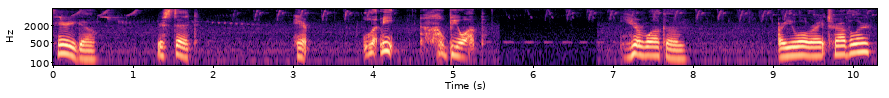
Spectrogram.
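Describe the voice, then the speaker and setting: A woman's voice: fairly low pitch, expressive, takes it slowly, pauses often, dark tone, full character voice. A woman playing a noble, humble lady knight in an audio drama, courteous and protective, with formal, old-fashioned courtly phrasing. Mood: kind, reassuring. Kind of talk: scripted roleplay audio drama to the listener.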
